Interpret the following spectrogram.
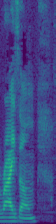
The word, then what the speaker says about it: rhizome: calling it that this this word is spelled RHIC ome a rhizome and it was saying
